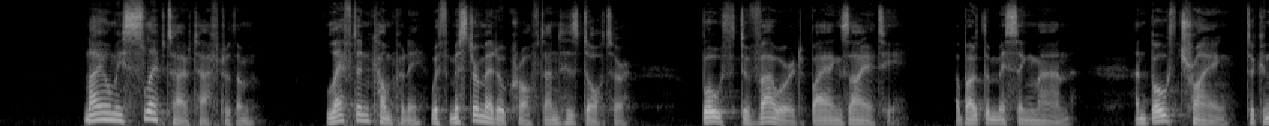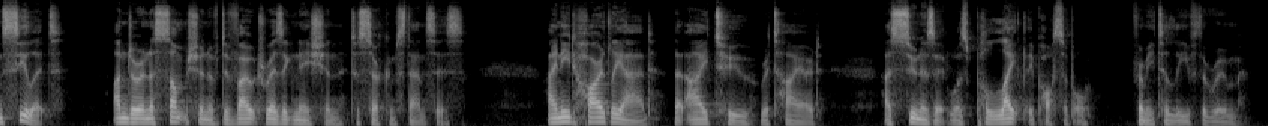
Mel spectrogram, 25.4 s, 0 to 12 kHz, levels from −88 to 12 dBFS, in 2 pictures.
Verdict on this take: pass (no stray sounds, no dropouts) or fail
pass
